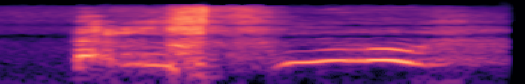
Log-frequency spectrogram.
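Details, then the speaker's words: Single sharp sneeze, with an in-breath before and a voiced trailing sound after, during a sneezing fit the person attributes to allergy season starting and a tickling nose. "Can't stop sneezing. Cannot stop sneezing."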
